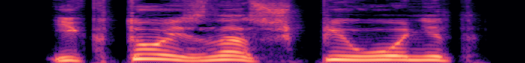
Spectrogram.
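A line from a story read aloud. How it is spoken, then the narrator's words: Shout. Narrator (Russian): закричал он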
